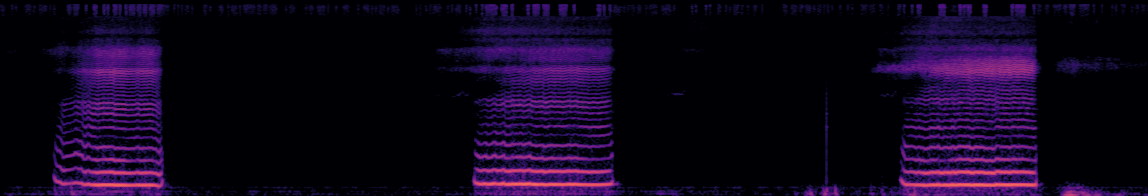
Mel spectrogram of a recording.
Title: My cat is snoring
